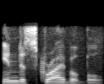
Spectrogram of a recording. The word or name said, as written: indescribable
